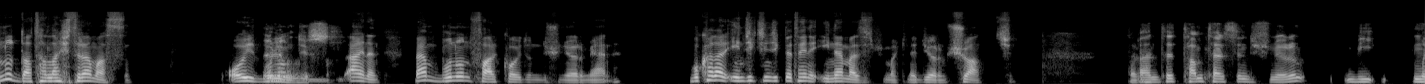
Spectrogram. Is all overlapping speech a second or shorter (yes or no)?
yes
